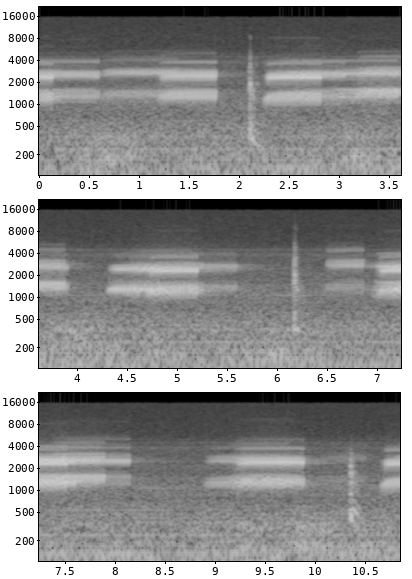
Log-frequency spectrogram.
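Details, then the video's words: Tree frogs chorusing at night after a warm rainy summer day, overlapping harmonic trilled notes, each lasting about a second, several callers at slightly different pitches, gaps between bursts, with a few brief clicks. "Tree Frog Chorus After A Warm Rainy Day"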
